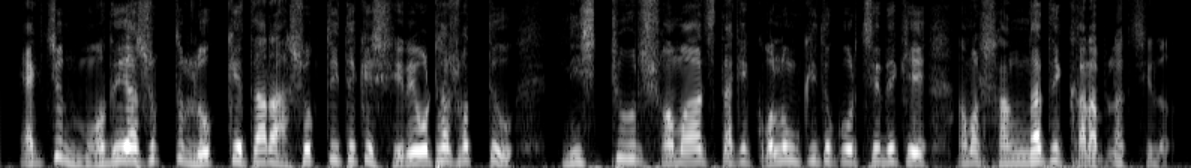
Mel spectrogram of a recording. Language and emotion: Bengali, disgusted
